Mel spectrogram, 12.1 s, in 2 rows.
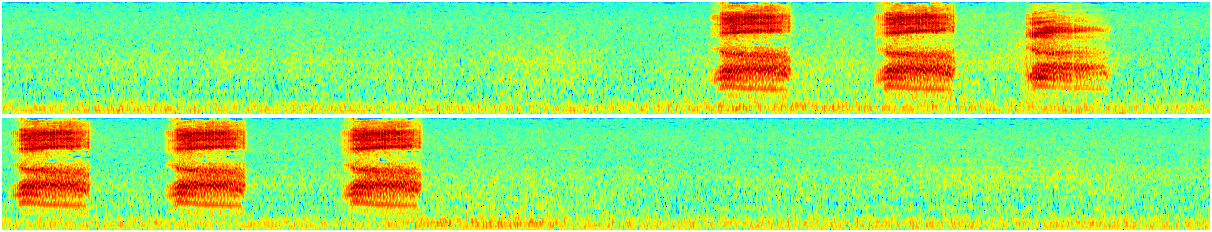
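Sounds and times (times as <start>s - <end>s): bird giving harsh calls: 3.6s - 8.2s.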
